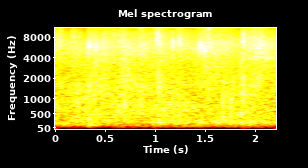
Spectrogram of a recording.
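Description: Footsteps clicking irregularly on a stone floor inside a church, over a low room hum.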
